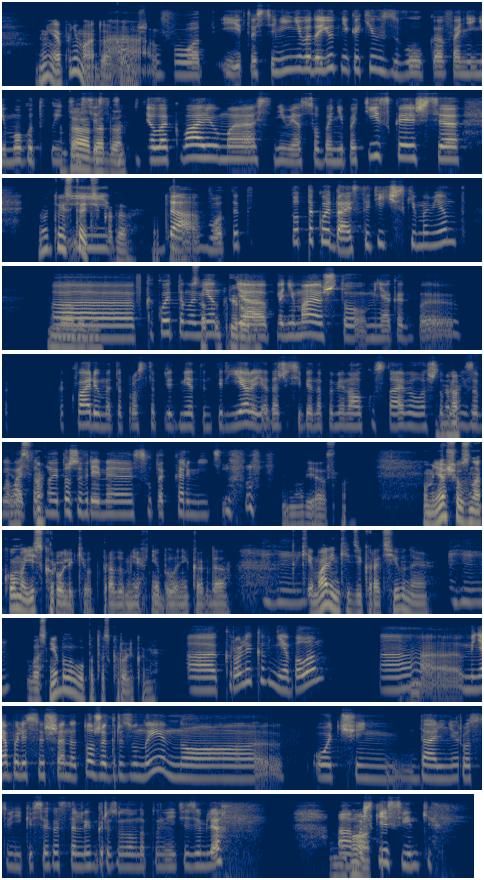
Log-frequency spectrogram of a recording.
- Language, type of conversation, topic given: Russian, unstructured, Какие животные тебе кажутся самыми умными и почему?
- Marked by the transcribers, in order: tapping; laughing while speaking: "А"; chuckle; chuckle; other background noise; chuckle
